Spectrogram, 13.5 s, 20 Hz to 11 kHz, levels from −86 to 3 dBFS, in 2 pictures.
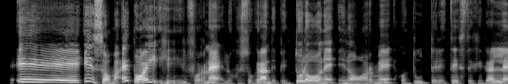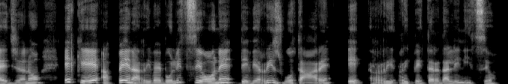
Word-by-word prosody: E 305 Hz, -5 st, +6 dB
e 430 Hz, -, +2 dB
insomma -, -, +2 dB
e 460 Hz, +3 st, +5 dB
poi 220 Hz, -, +5 dB
i 175 Hz, -5 st, -11 dB
il 170 Hz, -, -16 dB
fornello, 155 Hz, -, +4 dB
questo 150 Hz, +2 st, -7 dB
grande 200 Hz, -3 st, +3 dB
pentolone 205 Hz, +3 st, 0 dB
enorme 175 Hz, +7 st, -5 dB
con 135 Hz, +1 st, -18 dB
tutte 205 Hz, 0 st, -13 dB
le 130 Hz, +2 st, -15 dB
teste 175 Hz, -4 st, -8 dB
che 150 Hz, 0 st, -20 dB
galleggiano 175 Hz, +2 st, -2 dB, 0.3 s
e 325 Hz, +1 st, -3 dB
che 250 Hz, +1 st, +1 dB
appena 270 Hz, -5 st, -1 dB
arriva 170 Hz, +1 st, -9 dB
a -, -, -6 dB
ebollizione 230 Hz, -, -2 dB
devi 165 Hz, -3 st, -9 dB
risvuotare 185 Hz, -, -8 dB, 0.2 s
e 210 Hz, -1 st, -6 dB
ri 190 Hz, +4 st, -12 dB
ripetere 155 Hz, -5 st, -9 dB
dall'inizio. 140 Hz, +1 st, -4 dB
190 Hz, 135 wpm, -20 LUFS, 155-230 Hz, 0.3 s, E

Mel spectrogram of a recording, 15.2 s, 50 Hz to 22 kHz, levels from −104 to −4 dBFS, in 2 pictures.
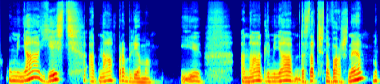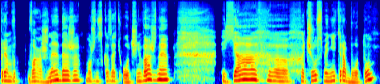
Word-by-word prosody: У 185 Hz, -, -5 dB
меня 195 Hz, -, +1 dB
есть 215 Hz, -, 0 dB, 0.2 s
1 165 Hz, +4 st, -5 dB
проблема, 140 Hz, -7 st, -4 dB, 0.6 s
и 85 Hz, -, -5 dB, 0.8 s
она 165 Hz, +7 st, -1 dB
для 160 Hz, -3 st, -8 dB
меня 170 Hz, +6 st, 0 dB
достаточно 170 Hz, -3 st, -3 dB
важная. 160 Hz, -, +1 dB, 0.2 s
Ну, 180 Hz, -1 st, -5 dB
прям 175 Hz, -1 st, 0 dB
вот -, -, -9 dB, 0.2 s
важная 160 Hz, +5 st, 0 dB
даже, 200 Hz, -1 st, +1 dB
можно 165 Hz, -4 st, -8 dB
сказать, 160 Hz, 0 st, -7 dB
очень 130 Hz, +4 st, -2 dB
важная. 220 Hz, +3 st, +6 dB, 1.0 s
Я, 205 Hz, +9 st, +6 dB, 0.2 s
э, 170 Hz, -, 0 dB
хочу 175 Hz, -, -2 dB
сменить 180 Hz, -1 st, -3 dB
работу. 155 Hz, -, +2 dB
175 Hz, 100 wpm, -25 LUFS, 150-195 Hz, 1.0 s, важная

